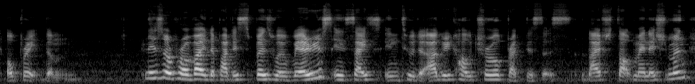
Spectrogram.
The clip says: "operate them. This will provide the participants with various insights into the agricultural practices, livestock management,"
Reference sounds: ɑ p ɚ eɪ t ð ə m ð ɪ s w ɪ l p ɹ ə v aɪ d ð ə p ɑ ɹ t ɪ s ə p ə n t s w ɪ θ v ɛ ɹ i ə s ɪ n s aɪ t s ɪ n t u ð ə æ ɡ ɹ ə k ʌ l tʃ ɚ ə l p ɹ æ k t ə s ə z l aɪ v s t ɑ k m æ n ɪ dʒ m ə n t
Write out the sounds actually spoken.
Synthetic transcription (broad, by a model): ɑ p ɚ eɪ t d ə m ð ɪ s w ɪ l p ɹ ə v aɪ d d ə p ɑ t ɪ s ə p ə n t s w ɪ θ v ɛ ɹ i ə s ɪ n s aɪ t s ɪ n t u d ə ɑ ɡ ɹ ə k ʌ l tʃ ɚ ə l p ɹ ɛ k t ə s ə s l aɪ f s t ɑ k m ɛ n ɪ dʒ m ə n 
